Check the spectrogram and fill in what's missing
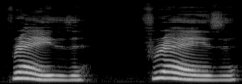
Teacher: Its original vocabulary is phrase, phrase, P H R A S E, but notice that the S E here is pronounced as Z, Z instead of S, S.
